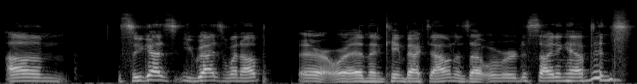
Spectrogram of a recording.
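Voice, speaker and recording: Halting, laughing young man as game master. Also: on the high side. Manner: laughing, halting, many restarts. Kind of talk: narrating a tabletop game.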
